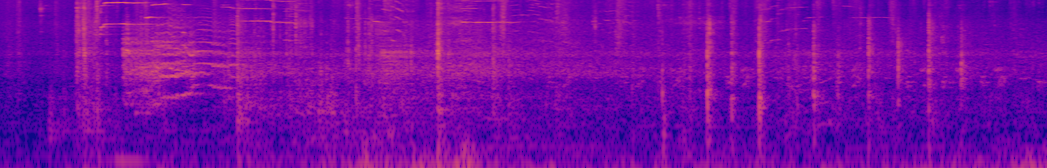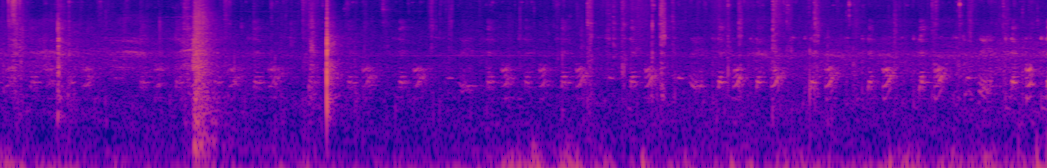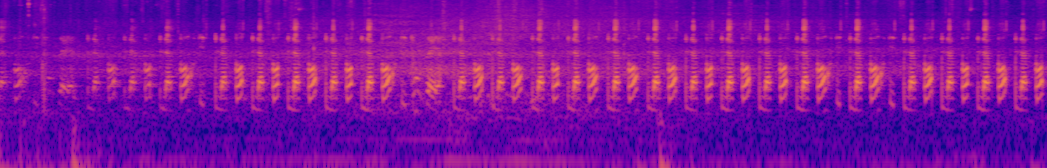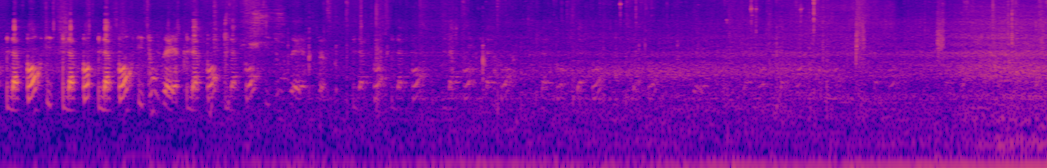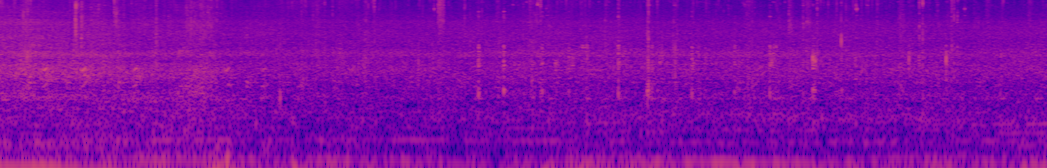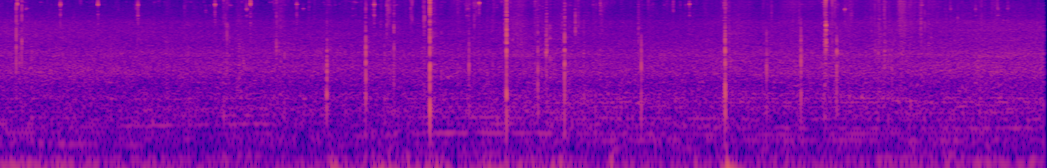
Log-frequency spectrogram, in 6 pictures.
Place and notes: Schiltigheim, France - the schoolyard entrance
Recorded by the children of Mermoz School in Strasbourg, the door is open and a voice keep on saying : the door is open ... kind of a glitch situation.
